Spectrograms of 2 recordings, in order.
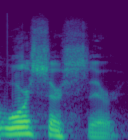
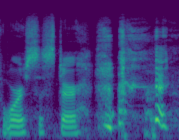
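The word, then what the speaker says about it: Worcester: How about Warser? Nobody says Warsister.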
